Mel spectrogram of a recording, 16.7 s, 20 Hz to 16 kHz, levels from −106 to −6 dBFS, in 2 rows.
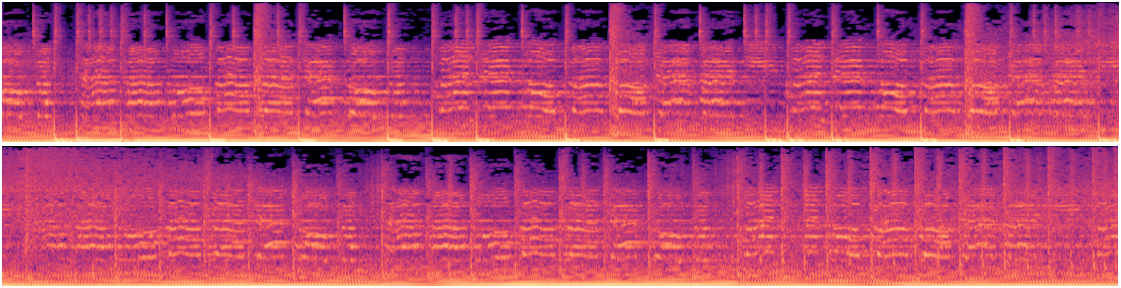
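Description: No technical faults can be heard anywhere in this audio. There is no event that needs a time mark or an account of what went wrong.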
